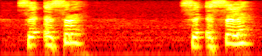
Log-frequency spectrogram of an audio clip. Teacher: comme diraient les linguistes, le L est allophone du R.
